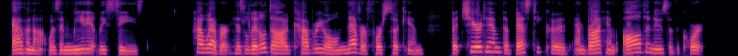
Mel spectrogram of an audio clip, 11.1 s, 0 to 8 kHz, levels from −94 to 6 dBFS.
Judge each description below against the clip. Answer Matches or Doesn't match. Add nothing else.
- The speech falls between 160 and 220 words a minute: Doesn't match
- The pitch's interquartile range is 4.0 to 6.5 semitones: Doesn't match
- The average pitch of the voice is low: Doesn't match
